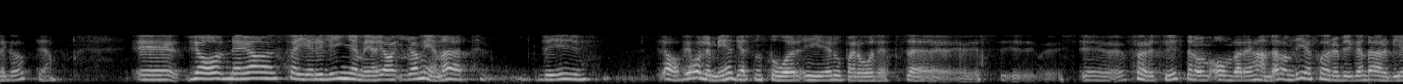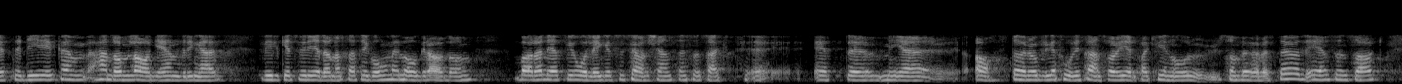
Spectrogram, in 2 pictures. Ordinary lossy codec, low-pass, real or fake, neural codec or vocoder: AAC, 16 kbps; 7.2 kHz; fake; codec, 16 kHz, 4 kbps, FunCodec, trained on Chinese and English, 50 frames a second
